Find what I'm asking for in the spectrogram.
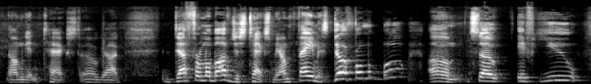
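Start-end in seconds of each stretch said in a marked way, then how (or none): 4.1-5.1 high-pitched, rising shout-out; mock hype. Man joking that he's famous after a text, mock hype. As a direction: sing out the name high and rising, playfully. Mock fame boast, echoing the name.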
